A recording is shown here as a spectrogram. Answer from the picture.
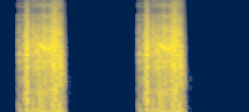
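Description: A short, noisy sound effect repeated about once a second, each burst lasting about half a second, with dead silence between the repeats.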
